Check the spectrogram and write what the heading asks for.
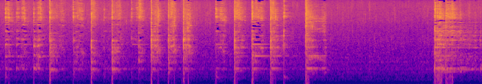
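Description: A utensil scraping and knocking in quick strokes, about four a second, as a cream and egg mixture is worked out of an enamel bowl into a frying pan of bacon and onion. A low frying sizzle runs under it. Near the end the knocks stop, and there is a brief louder scrape.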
